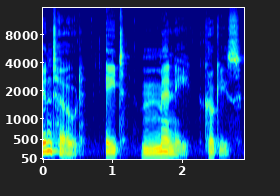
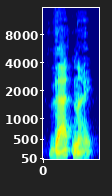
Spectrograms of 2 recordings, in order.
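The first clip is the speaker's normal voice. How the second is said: plain reading voice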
